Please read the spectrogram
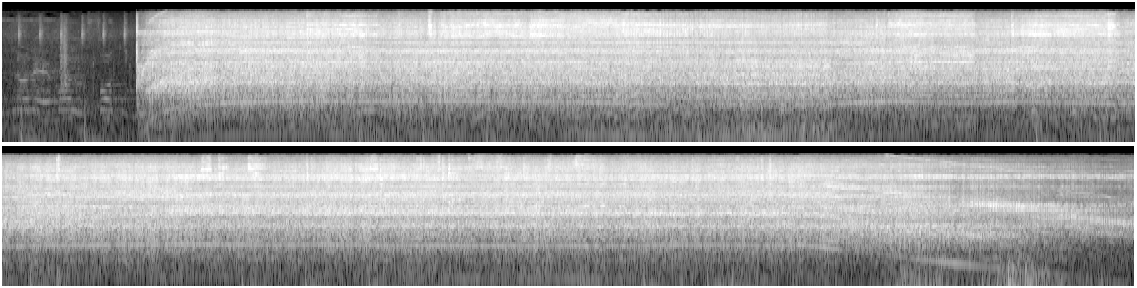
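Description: Angle grinder switched on about a second in and running steadily under load as it grinds out a fastener on the car's frame that is too flat for a ratchet to grip. Near the end it is switched off and its pitch falls as the disc winds down.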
